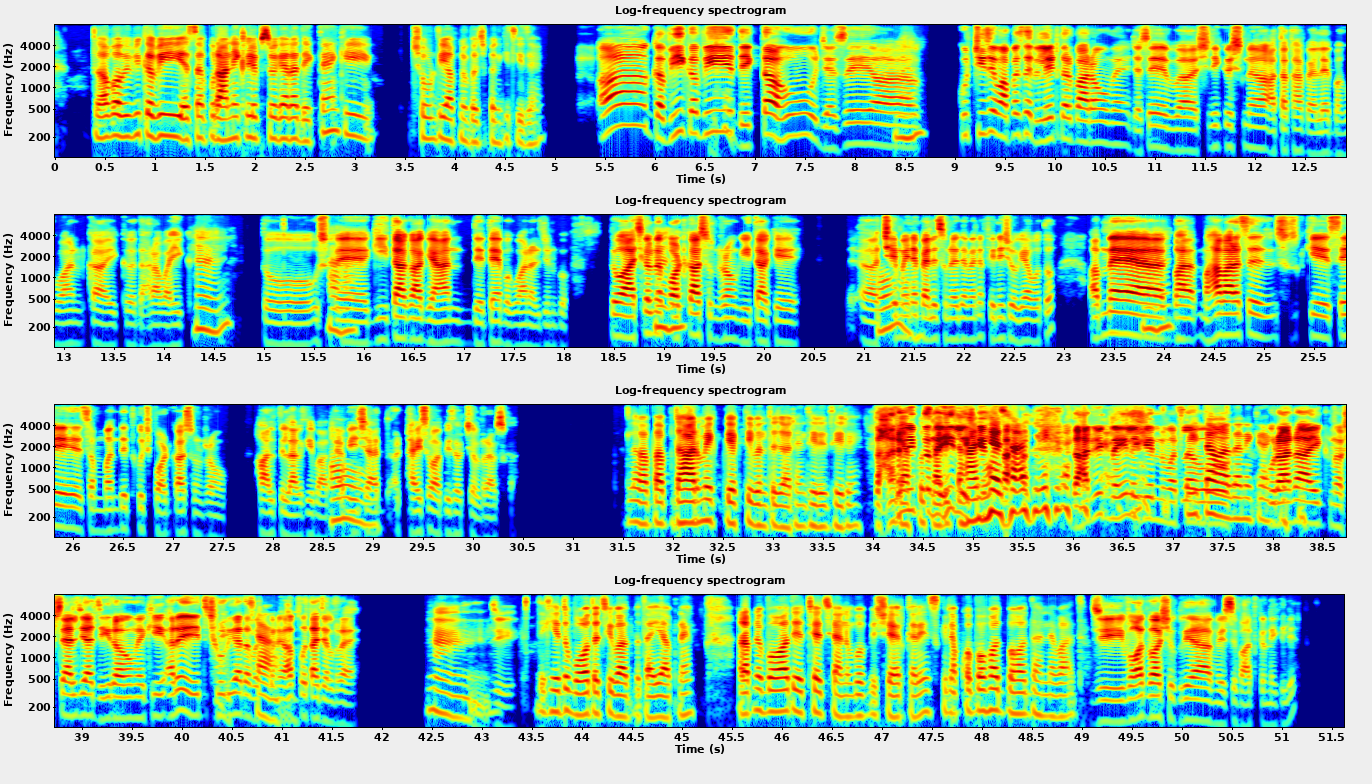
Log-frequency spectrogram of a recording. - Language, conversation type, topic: Hindi, podcast, क्या आप अपने बचपन की कोई टीवी से जुड़ी याद साझा करेंगे?
- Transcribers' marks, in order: in English: "क्लिप्स"; cough; in English: "रिलेट"; in English: "पॉडकास्ट"; in English: "फ़िनिश"; in English: "पॉडकास्ट"; in English: "एपिसोड"; laughing while speaking: "धार्मिक तो नहीं, लेकिन"; laugh; laughing while speaking: "कहानियाँ जाननी हैं"; laugh; in English: "नॉस्टैल्जिया"; laughing while speaking: "किया था?"; in English: "शेयर"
